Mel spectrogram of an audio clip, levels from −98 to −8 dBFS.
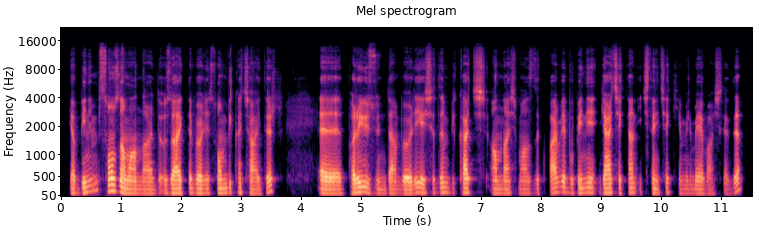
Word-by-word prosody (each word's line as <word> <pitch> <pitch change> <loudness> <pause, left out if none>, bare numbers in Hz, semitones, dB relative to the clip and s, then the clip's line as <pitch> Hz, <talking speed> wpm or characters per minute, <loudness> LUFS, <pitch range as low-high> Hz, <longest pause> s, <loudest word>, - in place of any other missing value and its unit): Ya, 100 -2 -2
benim 135 +9 -1
son 145 -2 +5
zamanlarda 95 -6 +2
özellikle, 100 0 +2
böyle, 100 0 +2
son 105 +1 -1
birkaç 110 -1 -7
aydır, 90 -1 -2 0.6
eee, 95 -2 +5
para 105 +1 +5
yüzünden, 95 -6 -1
böyle, 95 +2 +4
yaşadığım 115 +1 -2
birkaç 110 0 0
anlaşmazlık 95 0 -6
var 115 +2 +2
ve 120 -3 -1
bu 105 -1 -10
beni 110 +1 -1
gerçekten 110 +1 +1
içten 105 +1 -5
içe 110 +3 -9
kemirmeye 95 -2 -6
başladı. 90 -1 -5
100 Hz, 130 wpm, -24 LUFS, 95-110 Hz, 0.6 s, son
